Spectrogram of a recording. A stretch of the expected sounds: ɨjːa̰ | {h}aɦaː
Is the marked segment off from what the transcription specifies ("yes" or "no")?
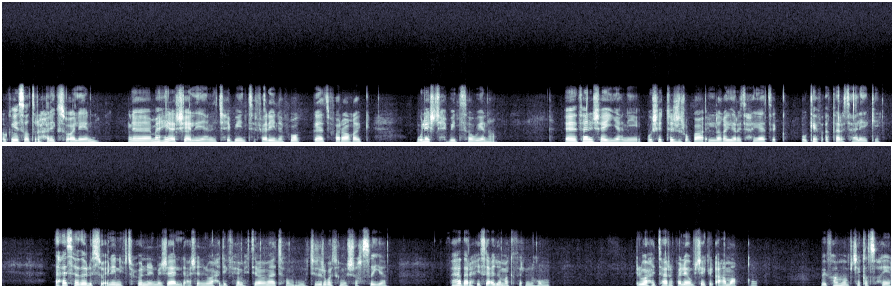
yes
